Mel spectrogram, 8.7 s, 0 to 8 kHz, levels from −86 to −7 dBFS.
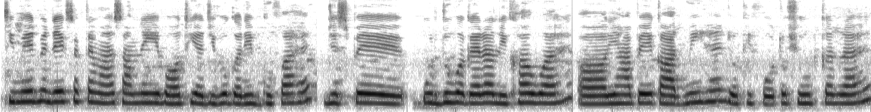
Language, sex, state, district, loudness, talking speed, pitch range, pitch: Hindi, female, Uttar Pradesh, Etah, -18 LUFS, 215 wpm, 230-255 Hz, 245 Hz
